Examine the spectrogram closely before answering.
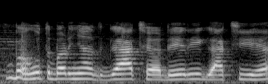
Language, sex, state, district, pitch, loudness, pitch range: Hindi, male, Bihar, Araria, 245 Hz, -15 LUFS, 230-255 Hz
